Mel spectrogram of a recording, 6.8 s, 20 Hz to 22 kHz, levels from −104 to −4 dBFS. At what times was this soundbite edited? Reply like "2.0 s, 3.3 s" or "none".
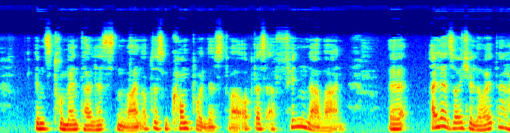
none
